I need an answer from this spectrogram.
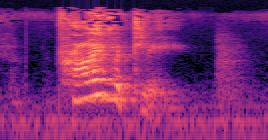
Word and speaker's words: private: Privately. Is that a schwa? No, actually it's an I. So private. It's like an I sound.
